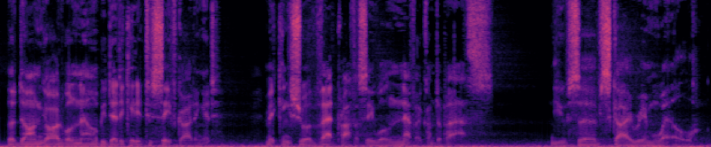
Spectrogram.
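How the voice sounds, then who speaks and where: A man speaks at a moderate pace in a put-on character voice, with loud background noise behind him. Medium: machinima. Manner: earnest, steady.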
